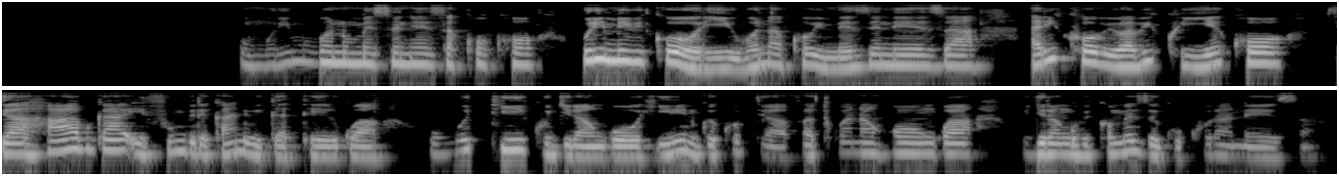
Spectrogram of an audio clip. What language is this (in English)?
Kinyarwanda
